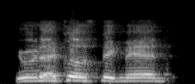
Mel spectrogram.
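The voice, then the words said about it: Imitates another person's voice. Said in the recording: “That's a great impression.”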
